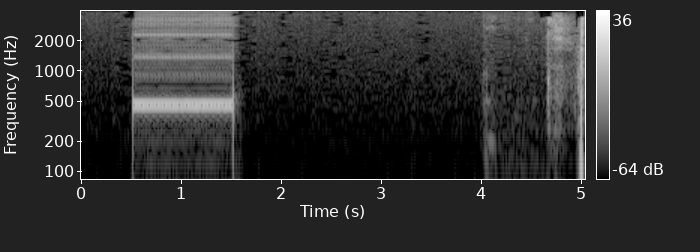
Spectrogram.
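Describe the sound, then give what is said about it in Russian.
A single steady telephone ringback tone sounds for about a second on a call to the company Raft while waiting for the secretary to answer, a buzzy mid-pitched hum, followed by silence and then a few brief clicks and rustles at the end. “Если вы знаете внутренний номер сотрудника, наберите его в тоновом режиме или дождитесь ответа секретаря.”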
